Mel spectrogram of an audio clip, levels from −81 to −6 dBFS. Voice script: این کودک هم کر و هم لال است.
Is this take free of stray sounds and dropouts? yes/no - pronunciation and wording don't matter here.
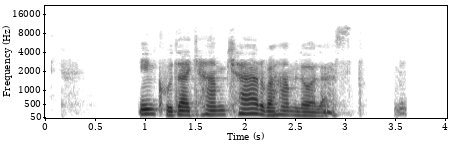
no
